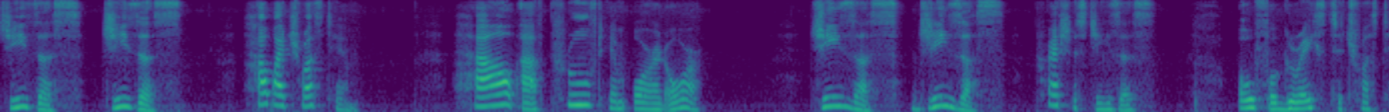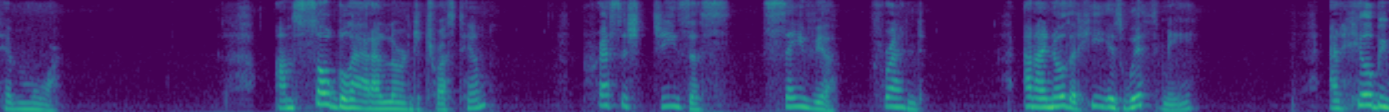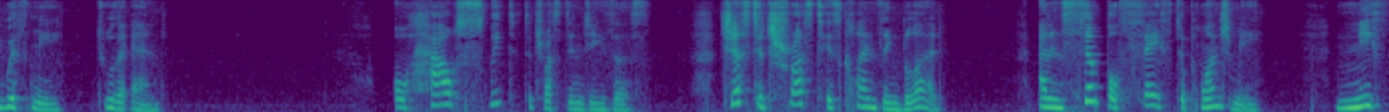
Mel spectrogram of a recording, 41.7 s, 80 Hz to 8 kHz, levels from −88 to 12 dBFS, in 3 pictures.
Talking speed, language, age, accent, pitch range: 105 wpm, English, 60-79, American, 150-235 Hz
